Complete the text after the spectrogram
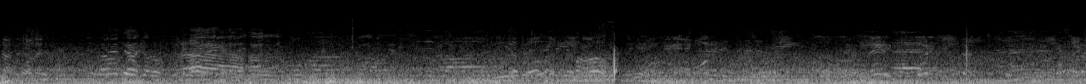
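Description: Several men talk and call out to each other at a distance outdoors.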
